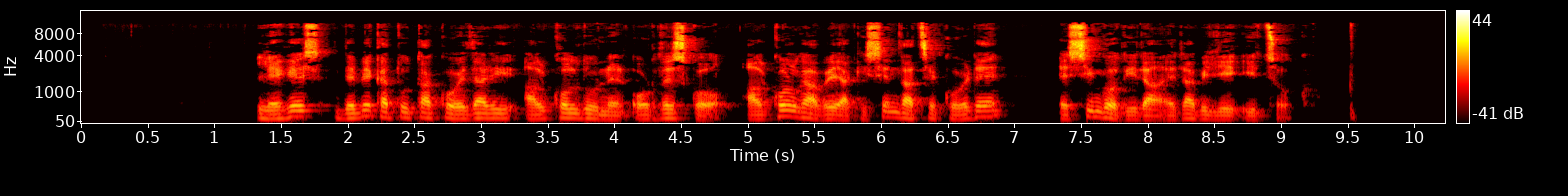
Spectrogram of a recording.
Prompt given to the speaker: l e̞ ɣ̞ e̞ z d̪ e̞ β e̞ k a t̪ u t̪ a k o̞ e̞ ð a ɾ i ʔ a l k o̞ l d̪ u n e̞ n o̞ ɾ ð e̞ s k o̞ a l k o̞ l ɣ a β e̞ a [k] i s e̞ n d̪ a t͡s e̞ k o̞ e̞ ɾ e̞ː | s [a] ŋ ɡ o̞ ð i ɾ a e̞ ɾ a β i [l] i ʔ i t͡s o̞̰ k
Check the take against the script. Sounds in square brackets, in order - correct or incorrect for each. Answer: correct, incorrect: i, incorrect: ʎ

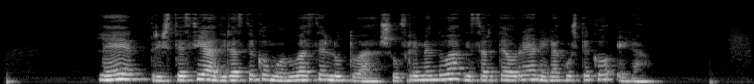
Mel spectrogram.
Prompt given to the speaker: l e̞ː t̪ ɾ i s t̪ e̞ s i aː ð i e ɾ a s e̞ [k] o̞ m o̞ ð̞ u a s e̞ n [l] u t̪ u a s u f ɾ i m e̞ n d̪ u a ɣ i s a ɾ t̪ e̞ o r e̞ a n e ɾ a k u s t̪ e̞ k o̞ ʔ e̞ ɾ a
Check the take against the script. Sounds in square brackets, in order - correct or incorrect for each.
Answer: correct, correct

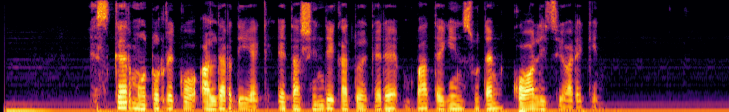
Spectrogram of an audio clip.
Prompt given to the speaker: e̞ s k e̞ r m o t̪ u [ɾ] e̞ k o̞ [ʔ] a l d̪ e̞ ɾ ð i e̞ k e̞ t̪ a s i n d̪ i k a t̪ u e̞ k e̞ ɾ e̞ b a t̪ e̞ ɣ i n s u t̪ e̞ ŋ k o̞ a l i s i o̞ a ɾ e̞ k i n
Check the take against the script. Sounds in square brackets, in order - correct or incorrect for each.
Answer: incorrect: r, correct

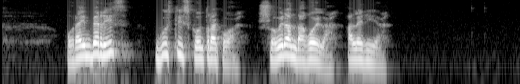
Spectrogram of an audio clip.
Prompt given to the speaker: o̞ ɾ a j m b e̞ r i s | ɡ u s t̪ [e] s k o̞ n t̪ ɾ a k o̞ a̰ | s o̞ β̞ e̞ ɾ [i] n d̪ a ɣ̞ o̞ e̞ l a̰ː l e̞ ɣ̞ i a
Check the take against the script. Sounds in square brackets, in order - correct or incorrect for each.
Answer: incorrect: i, incorrect: a

